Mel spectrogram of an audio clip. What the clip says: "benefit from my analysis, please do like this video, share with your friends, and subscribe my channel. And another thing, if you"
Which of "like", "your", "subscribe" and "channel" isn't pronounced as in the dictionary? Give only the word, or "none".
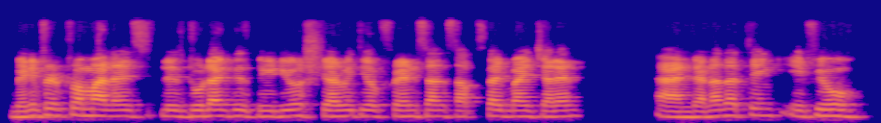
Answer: channel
